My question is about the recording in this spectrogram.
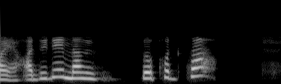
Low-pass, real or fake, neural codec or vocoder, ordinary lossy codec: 3.6 kHz; fake; codec, 16 kHz, 0.5 kbps, FunCodec, trained on LibriTTS, 25 frames a second; none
